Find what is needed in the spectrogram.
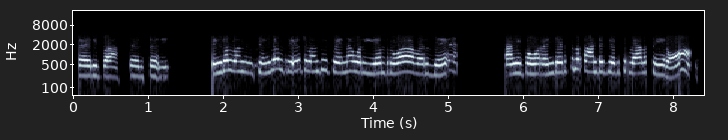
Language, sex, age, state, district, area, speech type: Tamil, female, 30-45, Tamil Nadu, Dharmapuri, rural, conversation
